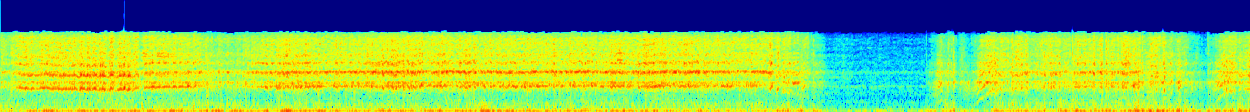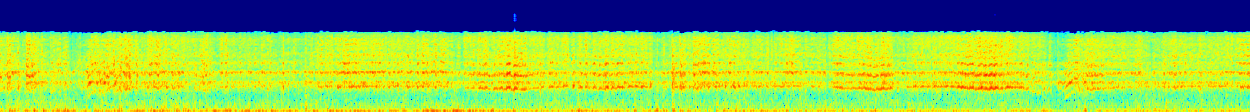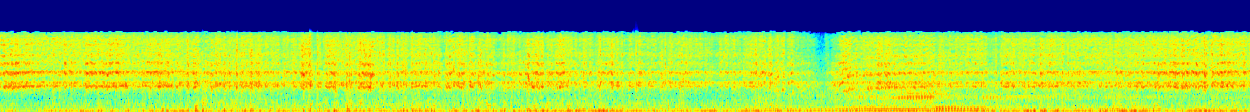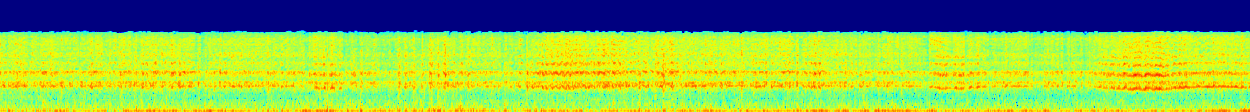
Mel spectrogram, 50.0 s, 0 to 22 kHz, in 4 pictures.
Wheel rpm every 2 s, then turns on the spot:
220, 220, 230, 170, 40, 180, 160, 220, 220, 230, 220, 170, 230, 230, 230, 230, 150, 230, 230, 230, 230, 220, 230, 230, 220.
none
